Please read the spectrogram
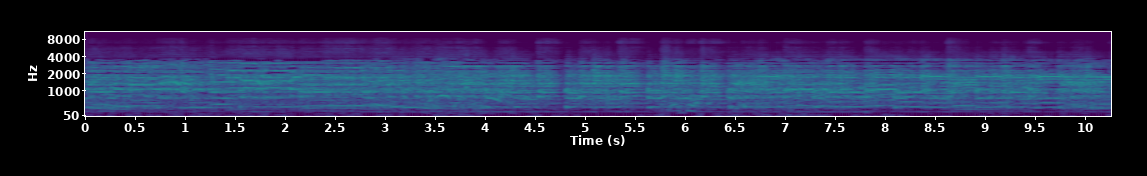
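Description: Background music led by plucked strings, playing steadily.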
